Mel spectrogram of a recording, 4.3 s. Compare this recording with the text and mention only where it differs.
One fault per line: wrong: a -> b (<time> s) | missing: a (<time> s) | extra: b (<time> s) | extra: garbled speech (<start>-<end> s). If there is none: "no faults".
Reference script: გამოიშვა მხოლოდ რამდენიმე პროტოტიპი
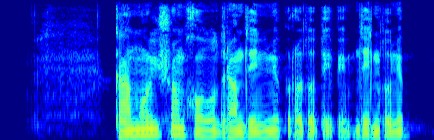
extra: garbled speech (3.5-4.0 s)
